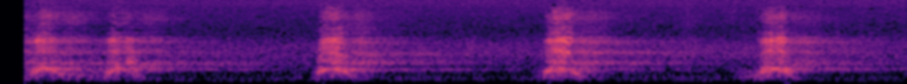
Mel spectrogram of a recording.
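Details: Golden Retriever barking at a ghost, giving short harmonic barks: a quick double bark, then single barks about once a second, in a quiet room.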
